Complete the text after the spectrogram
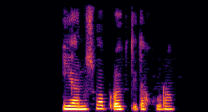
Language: Georgian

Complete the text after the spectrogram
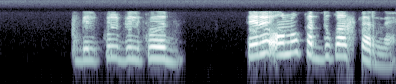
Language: Punjabi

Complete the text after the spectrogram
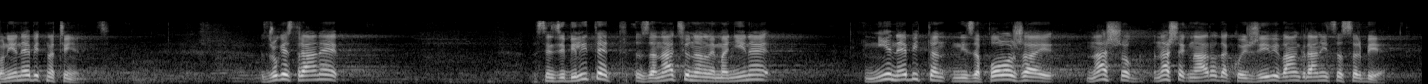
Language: Serbian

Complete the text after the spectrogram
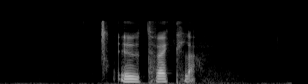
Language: Swedish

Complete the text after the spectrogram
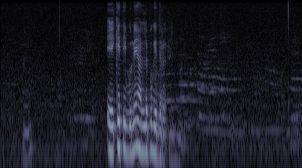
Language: Sinhala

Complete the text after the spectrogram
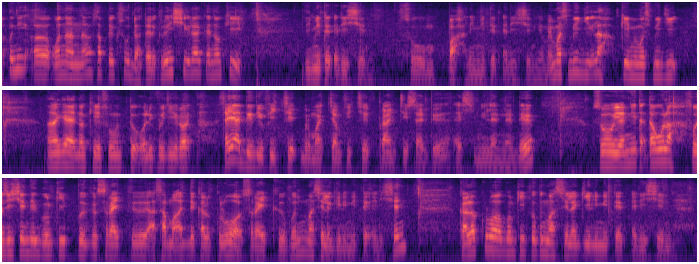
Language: Malay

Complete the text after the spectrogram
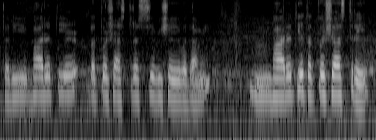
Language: Sanskrit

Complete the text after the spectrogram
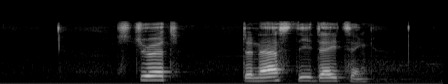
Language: English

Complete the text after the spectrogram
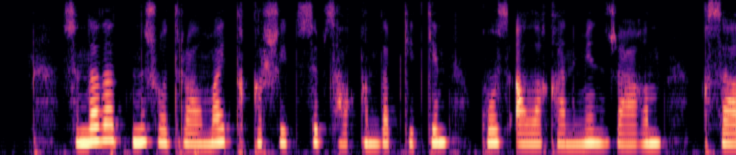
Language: Kazakh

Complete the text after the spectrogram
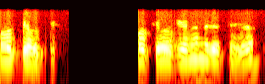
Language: Tamil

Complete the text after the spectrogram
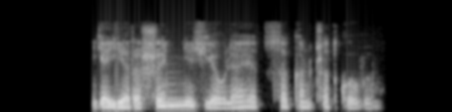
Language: Belarusian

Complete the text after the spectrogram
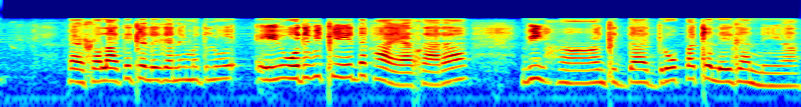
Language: Punjabi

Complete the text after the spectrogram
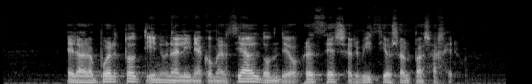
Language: Spanish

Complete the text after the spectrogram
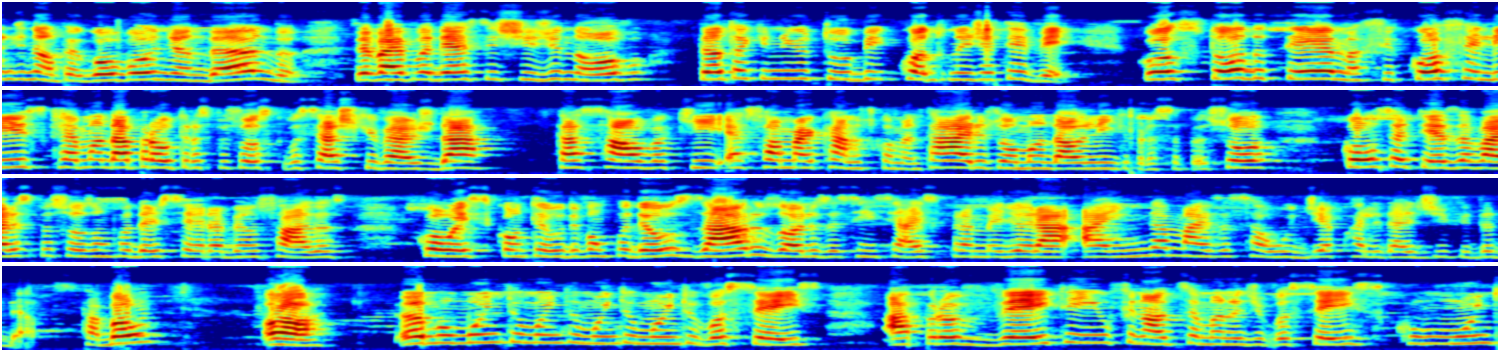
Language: Portuguese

